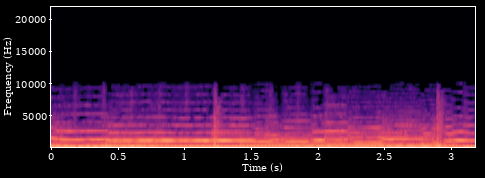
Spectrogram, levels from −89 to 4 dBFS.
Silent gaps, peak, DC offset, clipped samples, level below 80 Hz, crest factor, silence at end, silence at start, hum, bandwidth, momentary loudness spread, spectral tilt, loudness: none; -2 dBFS; under 0.1%; under 0.1%; -22 dBFS; 12 dB; 0 s; 0 s; none; 8.4 kHz; 3 LU; -8 dB/octave; -16 LUFS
